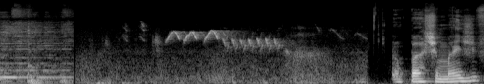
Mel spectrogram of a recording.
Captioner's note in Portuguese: Pássaros Cantando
